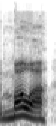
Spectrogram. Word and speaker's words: Moa: Sorry, Shel say Moa. Moa, it rhymes with Noah.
